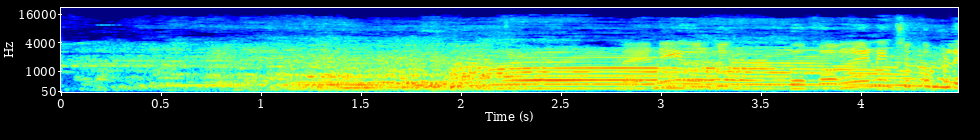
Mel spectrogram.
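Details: Cattle lowing at the Babat cattle market in Lamongan, East Java, on 29 September 2020: a swelling, harmonic moo that grows louder and wavers in pitch, with overlapping calls over a busy market background.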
